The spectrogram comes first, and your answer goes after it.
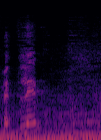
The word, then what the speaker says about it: Belén: San Mateo, capítulo 2, versículo del 1 al 3 dice: cuando Jesús nació en Belén, cuyo en realidad pronunciación es Betlem, de Judea, en días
